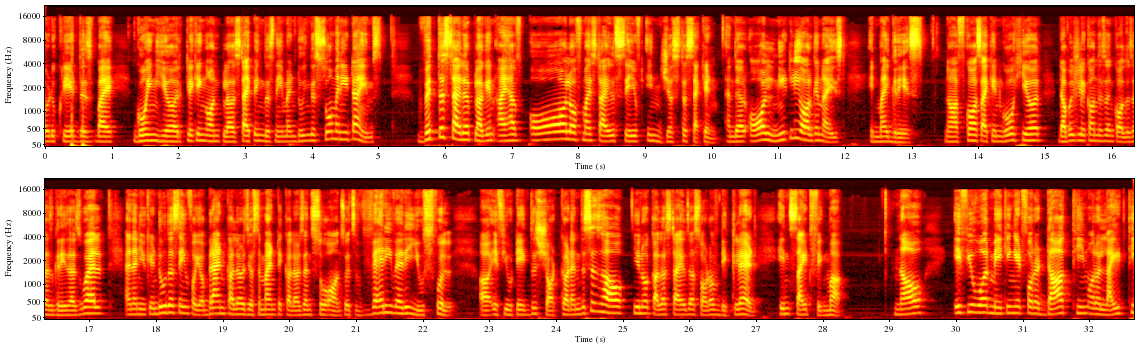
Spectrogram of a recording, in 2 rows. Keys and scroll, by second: 5.8 BackSpace, 15.5 s.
